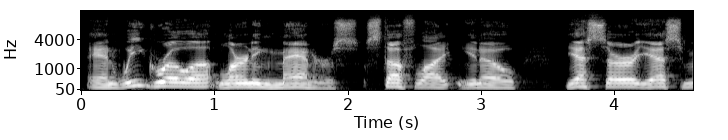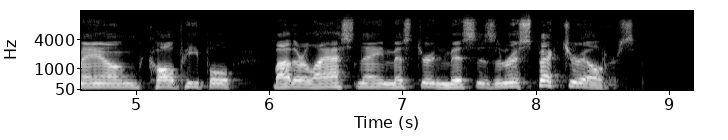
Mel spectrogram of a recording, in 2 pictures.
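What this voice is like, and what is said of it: Southern US accent. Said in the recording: “I'm from Southern U.S. by my accent”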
